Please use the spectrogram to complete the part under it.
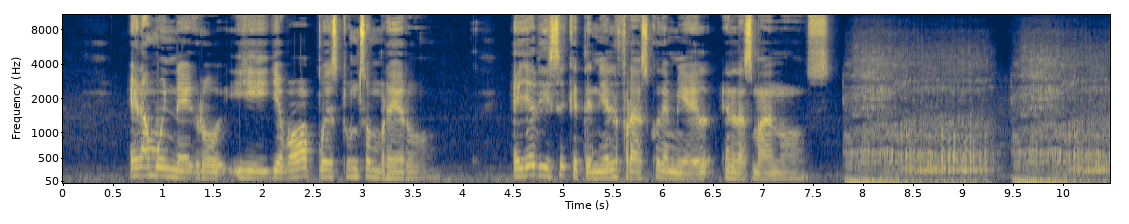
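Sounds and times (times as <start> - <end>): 
speech: 0.7 - 3.8, 4.5 - 8.4
deep menacing creature growl and throaty snarl: 7.8 - 10.4.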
